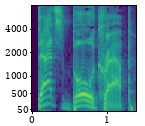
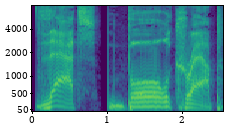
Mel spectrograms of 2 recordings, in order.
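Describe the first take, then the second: First: It is said at a normal, quicker pace. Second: It is said slower, deeper and drawn out.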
